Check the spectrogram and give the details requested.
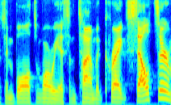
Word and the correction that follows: Setzer: Am I saying his name right, Sean? – Setzer, I believe. – Setzer. Craig Setzer from Royal Caribbean.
